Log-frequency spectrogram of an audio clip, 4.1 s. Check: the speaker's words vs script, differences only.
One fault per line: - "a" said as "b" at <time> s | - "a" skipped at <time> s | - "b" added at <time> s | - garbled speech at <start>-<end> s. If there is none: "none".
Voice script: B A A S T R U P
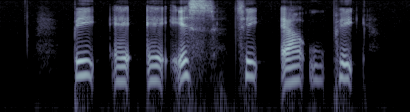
none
